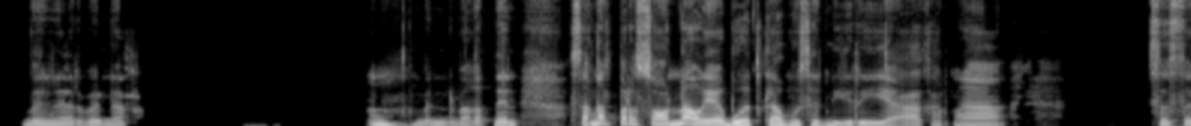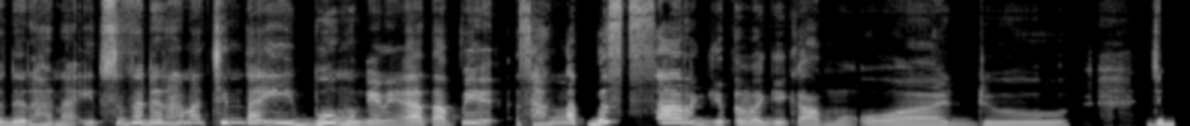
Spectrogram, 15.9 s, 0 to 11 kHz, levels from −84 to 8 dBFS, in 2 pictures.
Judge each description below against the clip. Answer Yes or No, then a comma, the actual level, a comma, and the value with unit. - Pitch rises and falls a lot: Yes, wide, 6.3 semitones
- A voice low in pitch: No, high, 195 Hz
